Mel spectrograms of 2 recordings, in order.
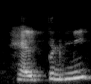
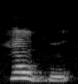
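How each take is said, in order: First: The ending is said as a separate 'ed' syllable. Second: The ending is a short 't' sound, one syllable. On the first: The speaker calls it wrong. "That help ed sound" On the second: The speaker calls it right.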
